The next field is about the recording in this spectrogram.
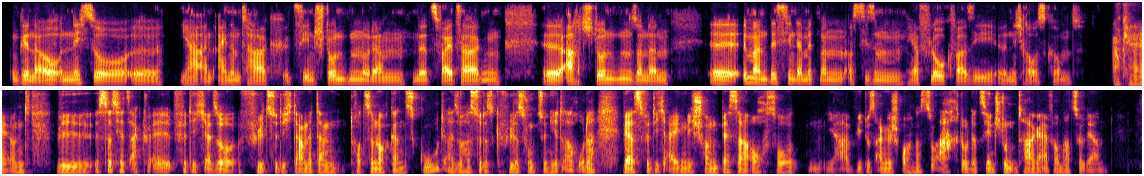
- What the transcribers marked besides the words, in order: drawn out: "gut?"
- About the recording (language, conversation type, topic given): German, podcast, Wie findest du im Alltag Zeit zum Lernen?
